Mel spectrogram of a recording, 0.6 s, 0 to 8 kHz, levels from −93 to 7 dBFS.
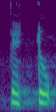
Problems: none marked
